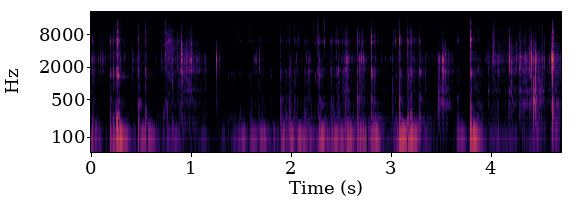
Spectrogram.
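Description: A utility knife blade shaves and scrapes a solid, dry, oval light-green bar of soap with a dark rim. The clip is a steady run of crisp, bright scraping and crackling cuts, with short sharp clicks and faint low thumps between strokes.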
